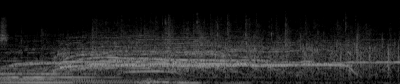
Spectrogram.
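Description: A live band with drums and electric guitar ending a song, a final held note ringing on as the audience applauds and cheers.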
